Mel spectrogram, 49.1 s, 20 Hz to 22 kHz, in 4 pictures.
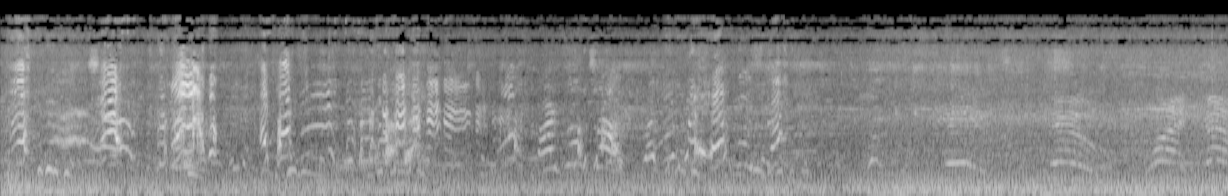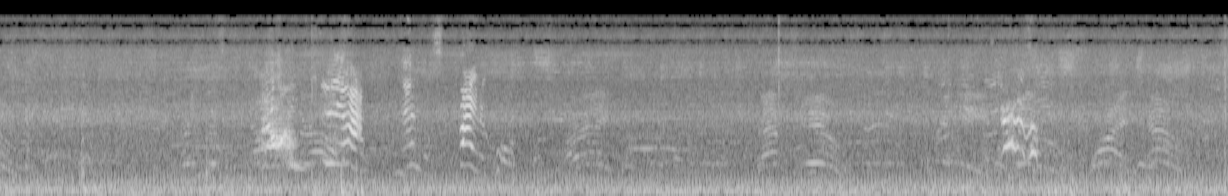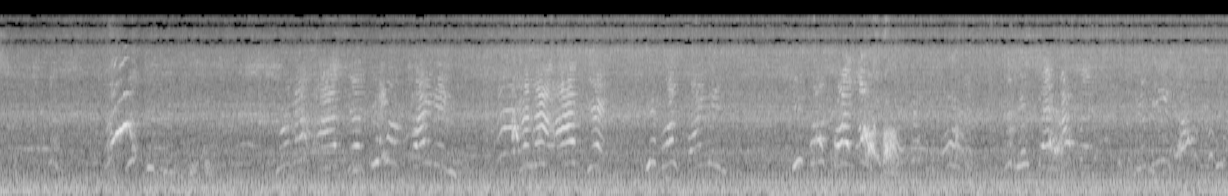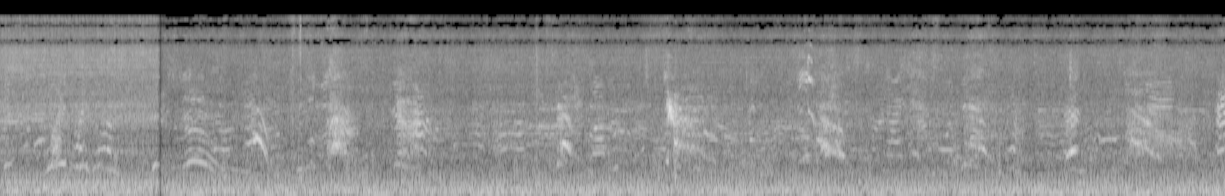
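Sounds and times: children shouting and squealing: 0.0s - 9.2s, 14.4s - 17.5s, 21.2s - 23.4s, 24.0s - 49.0s
air blower humming: 9.4s - 49.0s.

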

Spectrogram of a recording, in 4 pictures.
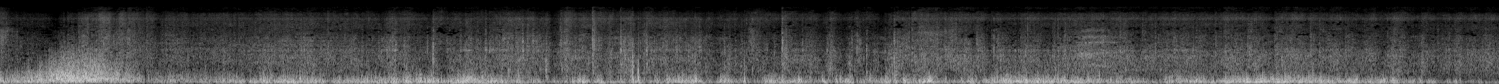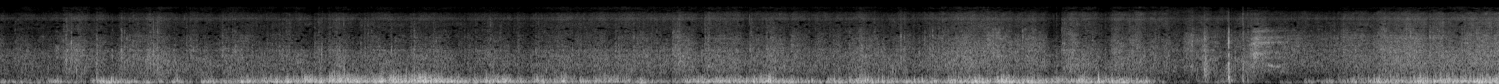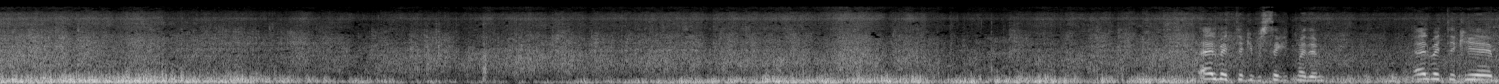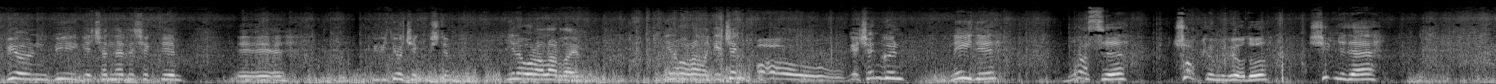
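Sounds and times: skis scraping over hard snow: 0.0s - 59.9s
wind buffeting microphone: 0.0s - 59.9s.

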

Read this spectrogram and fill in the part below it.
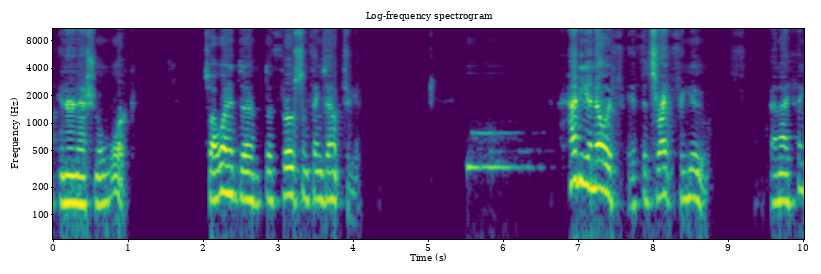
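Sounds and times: steady held tone: 5.5s - 6.8s.

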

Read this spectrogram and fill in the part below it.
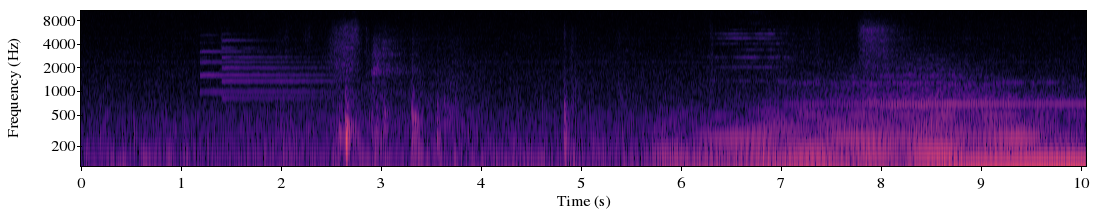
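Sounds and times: two-note door chime: 1.2s - 2.9s.

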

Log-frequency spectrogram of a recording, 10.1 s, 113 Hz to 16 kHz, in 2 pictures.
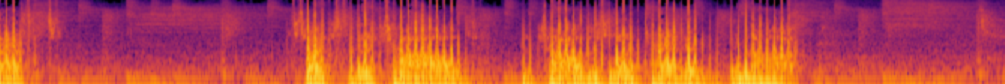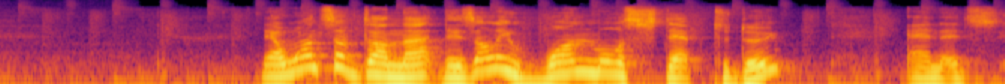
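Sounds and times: garbled warbling voice: 0.0s - 0.2s, 1.5s - 4.0s.

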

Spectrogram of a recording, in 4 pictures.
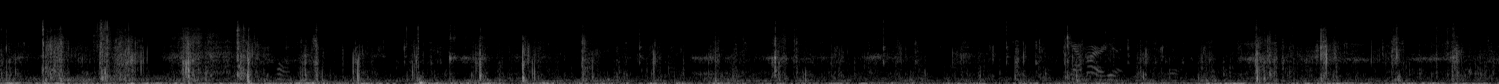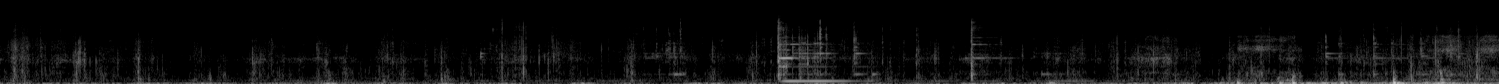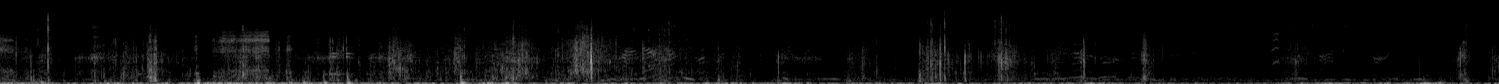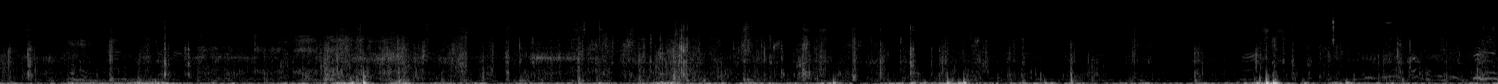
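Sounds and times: footsteps crunching on dirt: 0.0s - 59.9s
low hum: 21.2s - 29.8s.

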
